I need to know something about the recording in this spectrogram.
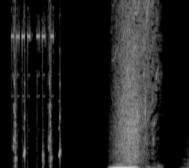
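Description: Animated-intro sound effects: a quick run of about five short bubbly pops, then, after a short gap, a whoosh with a deep boom that fades out.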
